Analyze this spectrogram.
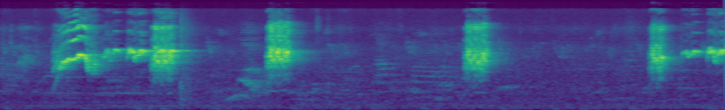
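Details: Javan myna singing in the morning: harsh broadband squawks mixed with whistled notes near mid pitch, bursts spaced irregularly about every one to two seconds, with quiet pauses between.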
